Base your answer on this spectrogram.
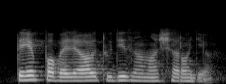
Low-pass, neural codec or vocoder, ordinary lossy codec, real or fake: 5.4 kHz; vocoder, 22.05 kHz, 80 mel bands, WaveNeXt; none; fake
